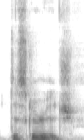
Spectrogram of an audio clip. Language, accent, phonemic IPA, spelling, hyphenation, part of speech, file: English, US, /dɪsˈkɝɪd͡ʒ/, discourage, dis‧cour‧age, verb / noun, En-us-discourage.ogg
- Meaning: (verb) 1. To extinguish the courage of; to dishearten; to depress the spirits of; to deprive of confidence; to deject 2. To persuade somebody not to do (something); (noun) Lack of courage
